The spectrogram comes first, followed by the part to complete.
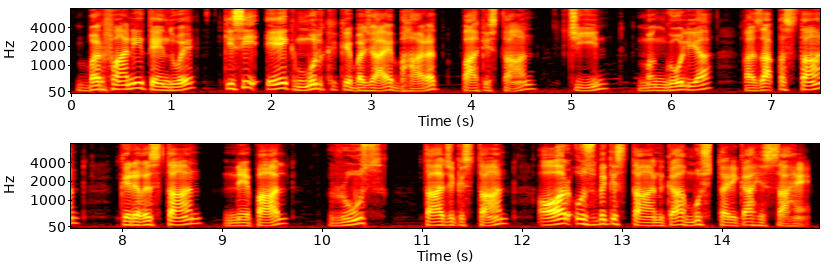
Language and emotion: Urdu, neutral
